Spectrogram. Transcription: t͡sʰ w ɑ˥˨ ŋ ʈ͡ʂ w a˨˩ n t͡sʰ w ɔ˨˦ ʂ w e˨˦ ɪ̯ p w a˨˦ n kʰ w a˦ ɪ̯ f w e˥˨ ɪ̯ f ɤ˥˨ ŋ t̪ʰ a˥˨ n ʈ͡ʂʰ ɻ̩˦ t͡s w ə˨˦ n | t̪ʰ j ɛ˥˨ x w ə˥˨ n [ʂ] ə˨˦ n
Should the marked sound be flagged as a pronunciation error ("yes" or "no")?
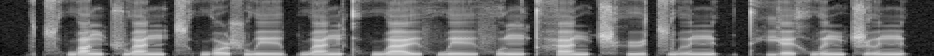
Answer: yes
